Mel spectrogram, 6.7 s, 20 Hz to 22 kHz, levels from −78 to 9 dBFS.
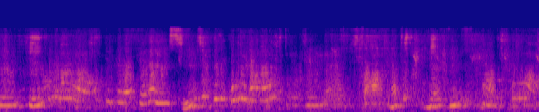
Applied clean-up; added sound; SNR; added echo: neural separator model SepFormer DNS4.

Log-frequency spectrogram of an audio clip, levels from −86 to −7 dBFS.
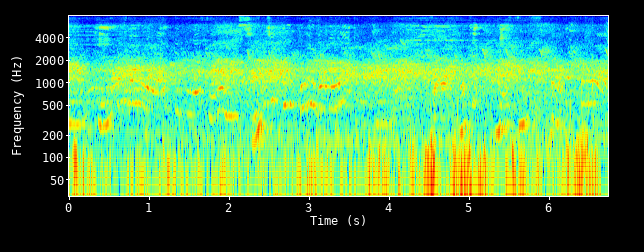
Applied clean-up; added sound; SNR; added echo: none; Crow; -4 dB; reverberation time 0.5 s.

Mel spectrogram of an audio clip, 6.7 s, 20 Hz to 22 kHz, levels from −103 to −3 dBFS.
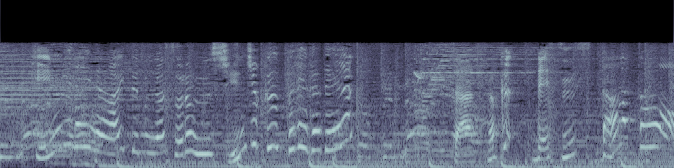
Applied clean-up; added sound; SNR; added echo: none; none; none; none.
